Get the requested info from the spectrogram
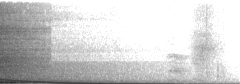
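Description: A synthesizer's falling pitch sweep closes out a song: one long downward glide into a deep low tone, with a noise wash fading out under it. It cuts off abruptly near the end.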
